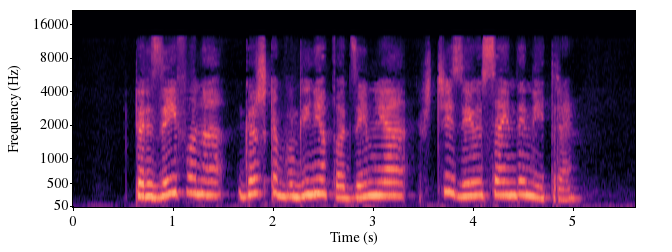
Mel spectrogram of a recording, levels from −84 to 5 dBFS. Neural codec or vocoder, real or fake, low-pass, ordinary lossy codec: codec, 44.1 kHz, 2.6 kbps, DAC; fake; 19.8 kHz; AAC, 32 kbps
